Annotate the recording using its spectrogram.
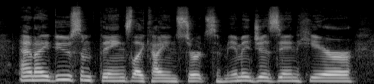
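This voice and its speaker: A man speaks with a fairly high pitch and ordinary pitch variation. Noticeable background noise runs through the clip. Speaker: educational technology instructor. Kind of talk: tutorial.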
